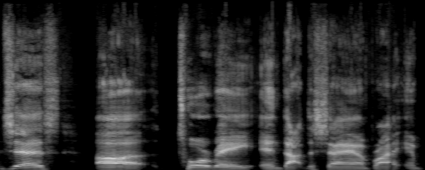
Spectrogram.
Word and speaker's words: Torre: Hey, so today's show today's show is the Tori versus the Toré. I'm sorry. I'm sorry. I mispronounced the Tore versus Dr.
